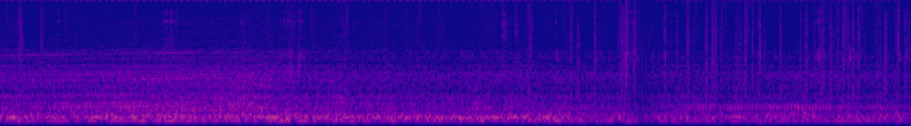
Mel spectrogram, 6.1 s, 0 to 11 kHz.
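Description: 2016 Cadillac CTS-V's supercharged 6.2-litre V8 running hard at full throttle in fourth gear near 6,000 rpm. The pitch falls about two seconds in and it gets quieter as the throttle comes off for a corner, then it pulls again at a lower pitch. A loose camera mount rattles with fast clicks throughout.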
